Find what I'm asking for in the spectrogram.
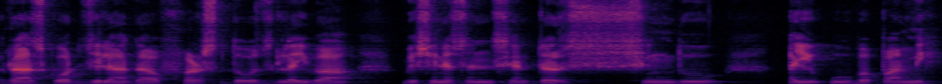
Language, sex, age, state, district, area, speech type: Manipuri, male, 60+, Manipur, Churachandpur, urban, read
